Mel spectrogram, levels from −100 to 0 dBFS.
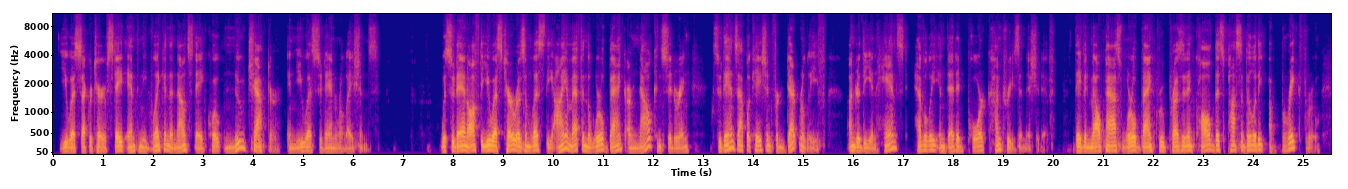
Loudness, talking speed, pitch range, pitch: -25 LUFS, 125 wpm, 90-110 Hz, 95 Hz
